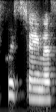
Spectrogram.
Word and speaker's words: Kristina: So if you wanted to go on to my podcast blog, which you can find, my name's Christina, spelt with a K.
